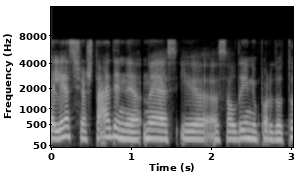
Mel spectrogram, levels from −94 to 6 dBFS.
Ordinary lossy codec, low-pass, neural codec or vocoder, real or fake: MP3, 96 kbps; 7.2 kHz; none; real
